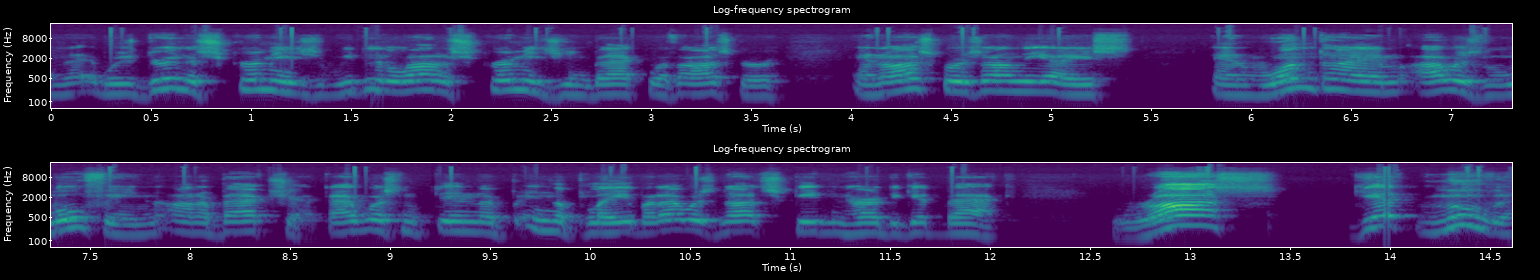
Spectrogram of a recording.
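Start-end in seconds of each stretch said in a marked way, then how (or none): 12.6-14.6 loud, booming, swooping bellow. Retell being called out for loafing on a back check during a scrimmage, imitating a big bellowing voice. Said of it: "he had a big bellowing voice".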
